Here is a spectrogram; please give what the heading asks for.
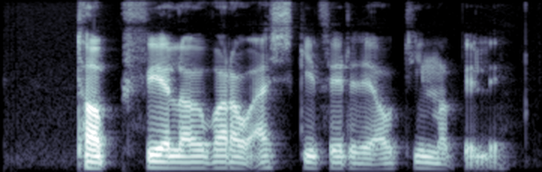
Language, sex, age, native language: Icelandic, male, 15, Icelandic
